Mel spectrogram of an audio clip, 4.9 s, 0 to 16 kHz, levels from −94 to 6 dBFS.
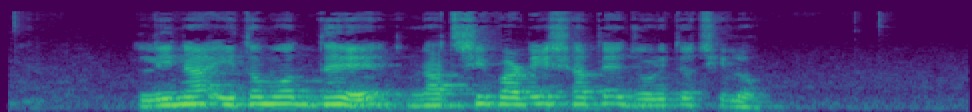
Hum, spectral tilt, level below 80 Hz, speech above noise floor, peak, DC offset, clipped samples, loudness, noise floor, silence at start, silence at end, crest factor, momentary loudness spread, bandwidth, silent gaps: none; -6.5 dB/octave; -58 dBFS; 37 dB; -8 dBFS; under 0.1%; under 0.1%; -23 LUFS; -60 dBFS; 0.7 s; 1.05 s; 16 dB; 11 LU; 11.5 kHz; none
